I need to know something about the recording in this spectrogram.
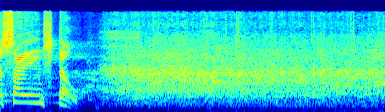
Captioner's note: audience laughs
